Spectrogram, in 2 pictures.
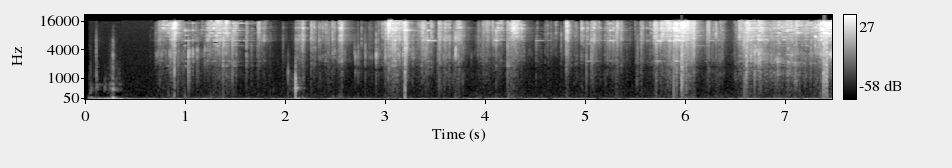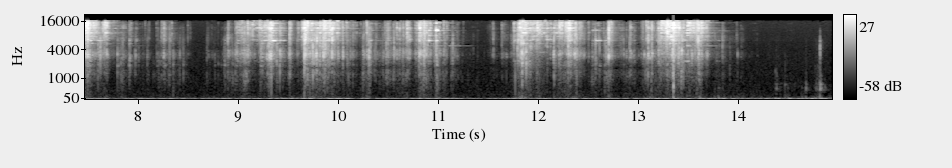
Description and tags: Car and house keys jingling.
